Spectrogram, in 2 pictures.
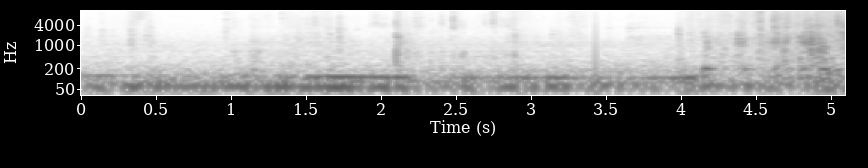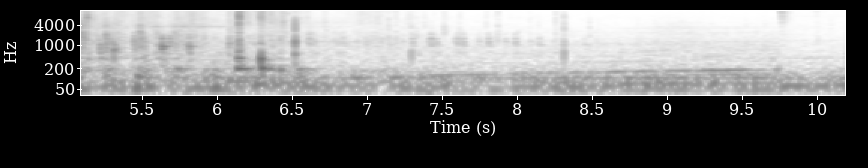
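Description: Pencil scratching on paper and light clicks from a pencil and paper being handled at a desk, busiest about halfway through, over a steady low room hum.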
